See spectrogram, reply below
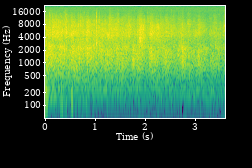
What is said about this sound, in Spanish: Dale una ofrenda de palmas al rey.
